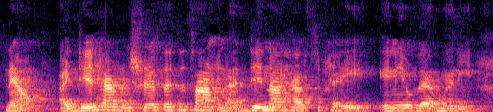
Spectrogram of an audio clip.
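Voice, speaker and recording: A woman's voice: medium pitch, moderate pace, fairly bright tone, dull audio, slight background noise. Young woman vlogger, 19, speaking with braces, chatty Q&A, echoey room. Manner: chatty, with frequent ums and likes. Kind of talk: casual Q&A vlog.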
